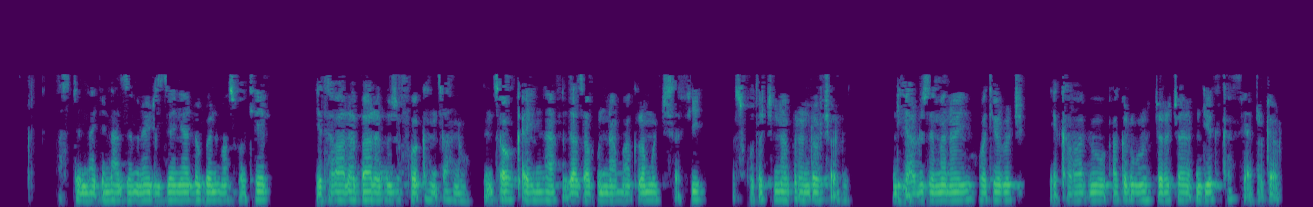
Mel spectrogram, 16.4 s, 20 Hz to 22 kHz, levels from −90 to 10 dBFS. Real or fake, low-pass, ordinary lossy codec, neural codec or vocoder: fake; 7.2 kHz; MP3, 24 kbps; vocoder, 44.1 kHz, 128 mel bands, Pupu-Vocoder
